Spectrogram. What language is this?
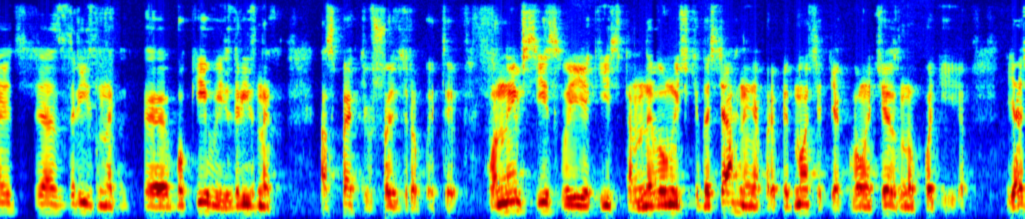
Ukrainian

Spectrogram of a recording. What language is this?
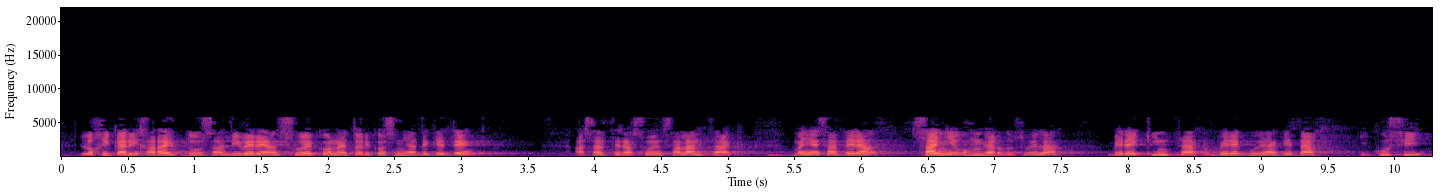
Basque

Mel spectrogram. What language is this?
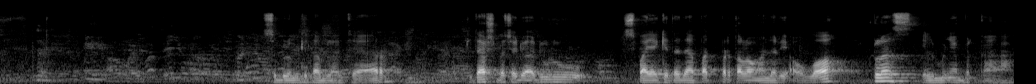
Indonesian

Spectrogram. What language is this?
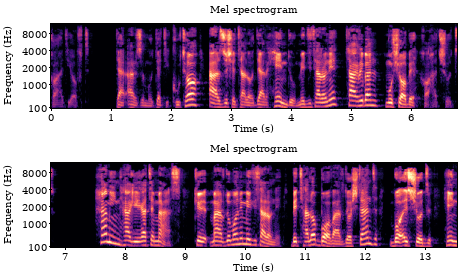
Persian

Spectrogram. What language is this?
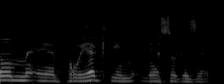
Hebrew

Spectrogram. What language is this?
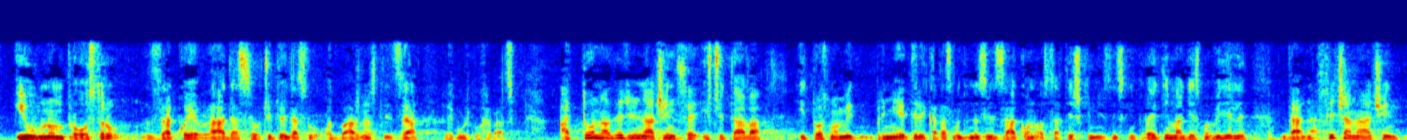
Croatian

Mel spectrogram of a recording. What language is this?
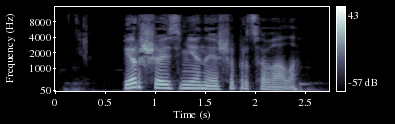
Belarusian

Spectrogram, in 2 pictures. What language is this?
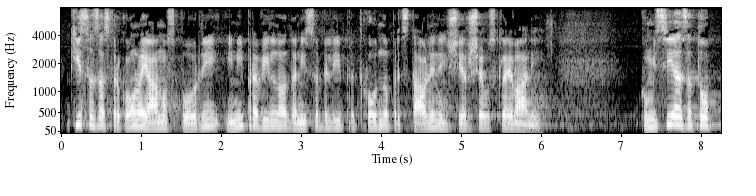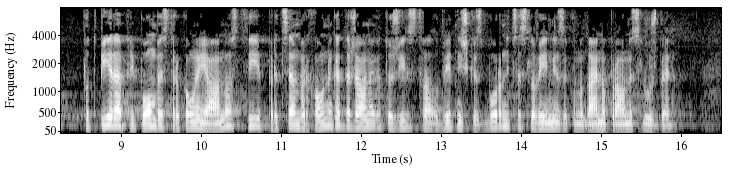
Slovenian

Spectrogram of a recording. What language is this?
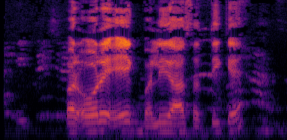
Loarki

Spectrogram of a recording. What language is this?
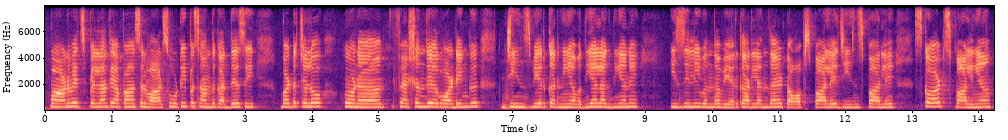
Punjabi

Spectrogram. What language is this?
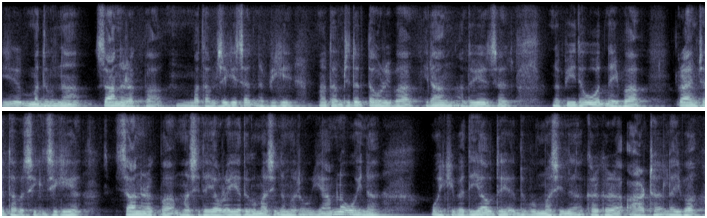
Manipuri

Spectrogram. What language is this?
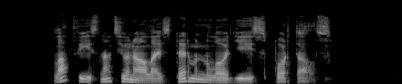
Latvian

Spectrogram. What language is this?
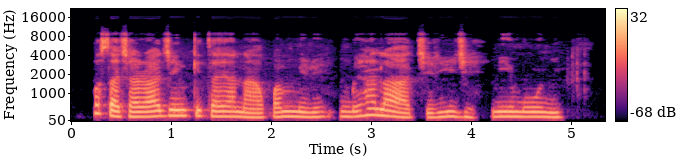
Igbo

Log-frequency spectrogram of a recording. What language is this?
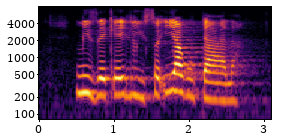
Xhosa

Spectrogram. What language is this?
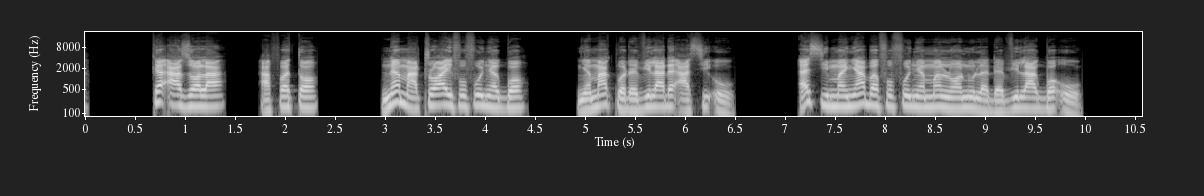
Ewe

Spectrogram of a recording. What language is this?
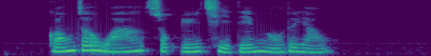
Cantonese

